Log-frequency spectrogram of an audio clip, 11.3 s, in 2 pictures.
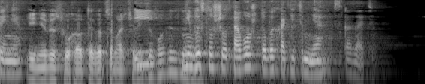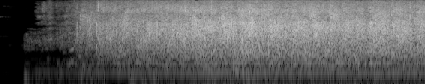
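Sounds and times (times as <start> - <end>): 
speech: 0.0 - 5.0
audience applause: 6.1 - 11.3.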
